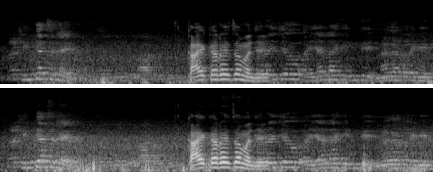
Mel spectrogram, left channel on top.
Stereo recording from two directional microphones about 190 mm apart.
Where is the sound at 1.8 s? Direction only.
45° left (ahead or behind).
